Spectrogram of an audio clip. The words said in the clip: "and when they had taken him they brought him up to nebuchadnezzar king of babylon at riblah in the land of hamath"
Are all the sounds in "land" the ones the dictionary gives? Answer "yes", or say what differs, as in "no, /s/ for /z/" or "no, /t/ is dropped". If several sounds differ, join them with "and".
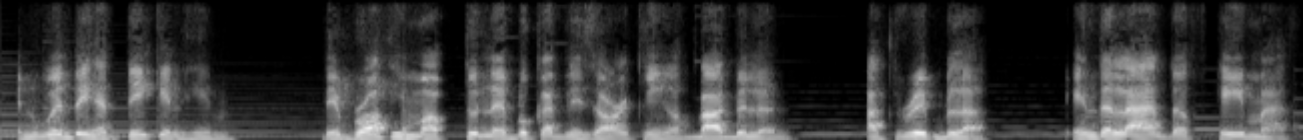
yes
